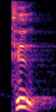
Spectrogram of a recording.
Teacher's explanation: 윗잇몸과 혀끝이 만나는 것인데 디귿을 발음할 때는 윗잇몸에 혀가 이렇게 만났다가 이 안에 공기가 압축됐다가 딱 떨어지면서 터지면서 드 하는 소리가 나는 겁니다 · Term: 파열음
